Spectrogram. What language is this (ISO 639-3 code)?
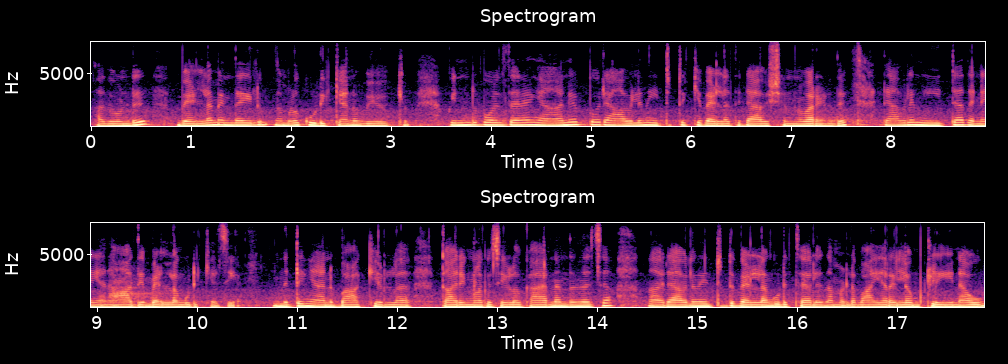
mal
